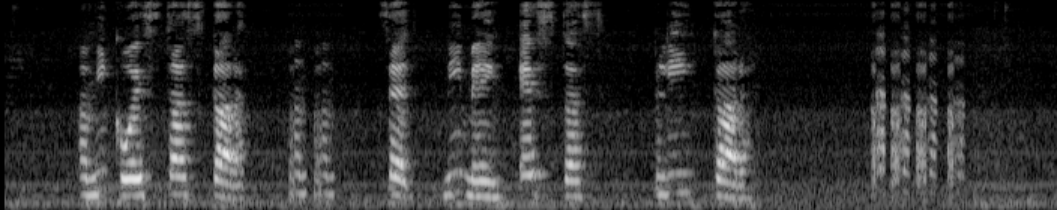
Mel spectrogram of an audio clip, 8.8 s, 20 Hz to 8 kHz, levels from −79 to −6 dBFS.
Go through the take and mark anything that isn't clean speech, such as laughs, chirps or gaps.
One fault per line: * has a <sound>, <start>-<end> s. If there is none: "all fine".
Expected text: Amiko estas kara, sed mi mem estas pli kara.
* has a laugh, 2.4-2.8 s
* has a laugh, 7.3-8.0 s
